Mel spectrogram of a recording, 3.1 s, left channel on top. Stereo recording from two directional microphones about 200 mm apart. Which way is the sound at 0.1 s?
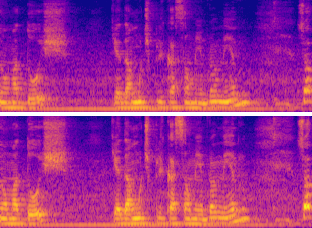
35° right (ahead or behind).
